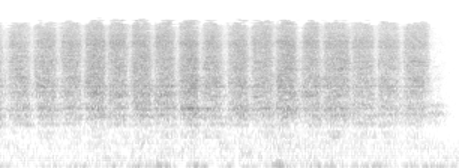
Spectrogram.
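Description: Steady, rhythmic back-and-forth sanding strokes removing rust from a classic VW chrome bumper, close and continuous, a gritty wet scrubbing that stops abruptly near the end.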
